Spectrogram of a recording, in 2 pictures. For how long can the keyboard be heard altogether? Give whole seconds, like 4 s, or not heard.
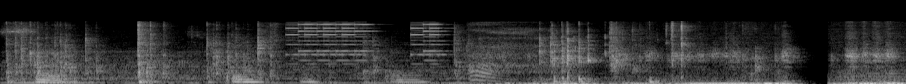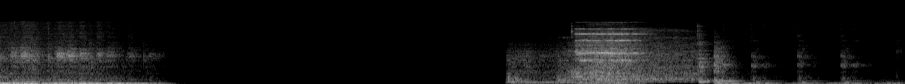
11 s.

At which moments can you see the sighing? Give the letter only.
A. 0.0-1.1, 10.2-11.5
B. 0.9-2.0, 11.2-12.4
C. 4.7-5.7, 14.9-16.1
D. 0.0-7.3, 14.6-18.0
C.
